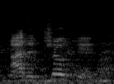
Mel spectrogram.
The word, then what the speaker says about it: Adachokin: His name is Christ Adachokin. Adachokin. Adachokin. Like I'm odding and choking somebody.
